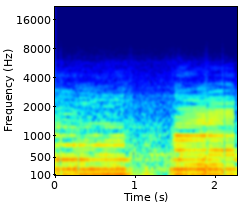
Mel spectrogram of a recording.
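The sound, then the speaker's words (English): A 664-foot upbound freighter on the St. Clair River sounds its deep horn as a warning to a sailboat, two loud sustained blasts with a brief break between them. “That's the sound of the 664-foot-long Cuyahoga giving a warning signal to a sailboat that was in the path of the upbound freighter in the St. Clair River Sunday.”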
